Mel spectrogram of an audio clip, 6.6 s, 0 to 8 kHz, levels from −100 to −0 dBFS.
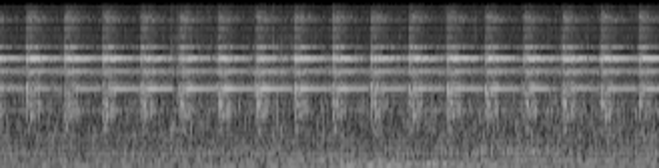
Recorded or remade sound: remade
